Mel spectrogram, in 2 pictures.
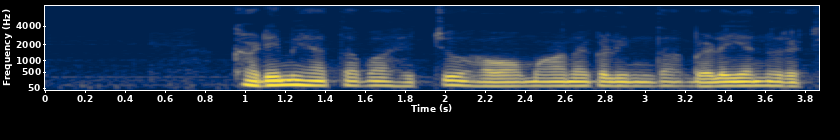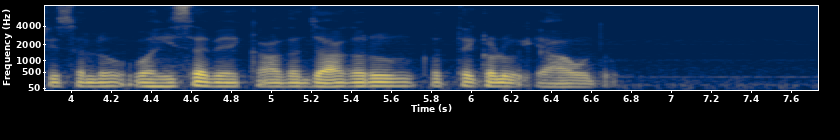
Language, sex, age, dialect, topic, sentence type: Kannada, male, 18-24, Coastal/Dakshin, agriculture, question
